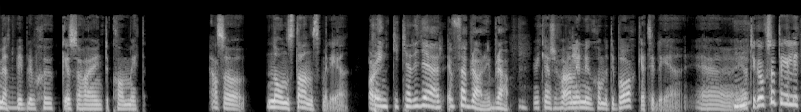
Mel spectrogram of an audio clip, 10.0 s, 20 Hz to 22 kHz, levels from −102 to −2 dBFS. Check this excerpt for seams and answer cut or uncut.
cut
